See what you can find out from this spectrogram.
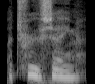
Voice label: Female; Skyrim Special Edition; Dawnguard Beleval

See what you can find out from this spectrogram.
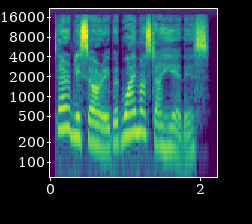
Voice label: female

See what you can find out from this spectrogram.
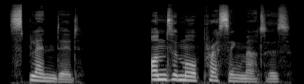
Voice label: female

